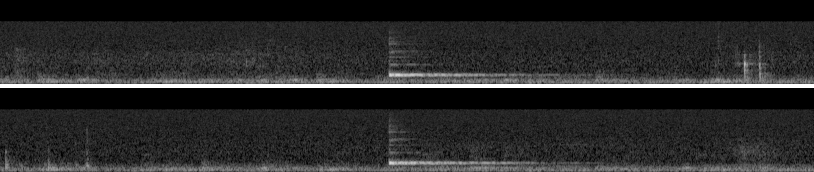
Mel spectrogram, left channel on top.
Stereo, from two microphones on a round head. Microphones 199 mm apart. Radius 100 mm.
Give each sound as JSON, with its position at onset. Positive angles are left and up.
{"t": 3.9, "sound": "a cowbell", "side_deg": -5, "distance_m": 0.5}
